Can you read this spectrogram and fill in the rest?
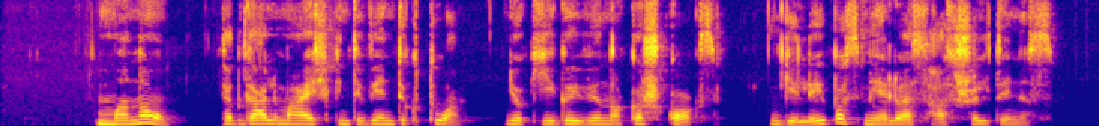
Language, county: Lithuanian, Vilnius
